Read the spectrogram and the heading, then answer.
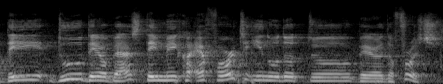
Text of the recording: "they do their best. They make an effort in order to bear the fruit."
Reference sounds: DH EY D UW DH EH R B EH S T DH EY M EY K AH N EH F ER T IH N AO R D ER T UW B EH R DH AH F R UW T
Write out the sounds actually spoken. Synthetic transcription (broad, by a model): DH EY D UW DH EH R B EH S T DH EY M EY K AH EH F ER T IH N AO R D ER T UW B EH R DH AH F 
